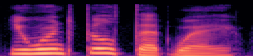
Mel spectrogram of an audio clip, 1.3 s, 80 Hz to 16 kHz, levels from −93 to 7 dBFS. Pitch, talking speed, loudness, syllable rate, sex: 215 Hz, 235 wpm, -17 LUFS, 5.3 syllables/s, female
